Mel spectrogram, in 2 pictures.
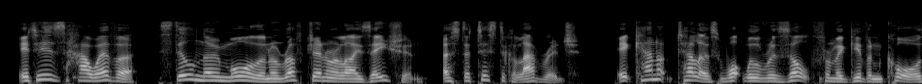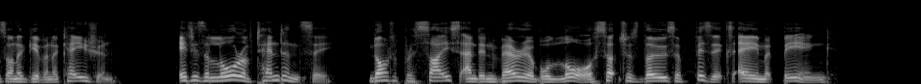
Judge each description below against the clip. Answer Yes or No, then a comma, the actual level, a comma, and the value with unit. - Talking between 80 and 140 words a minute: No, average, 155 wpm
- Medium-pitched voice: Yes, medium, 160 Hz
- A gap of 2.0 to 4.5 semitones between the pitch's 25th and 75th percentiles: No, average, 5.2 semitones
